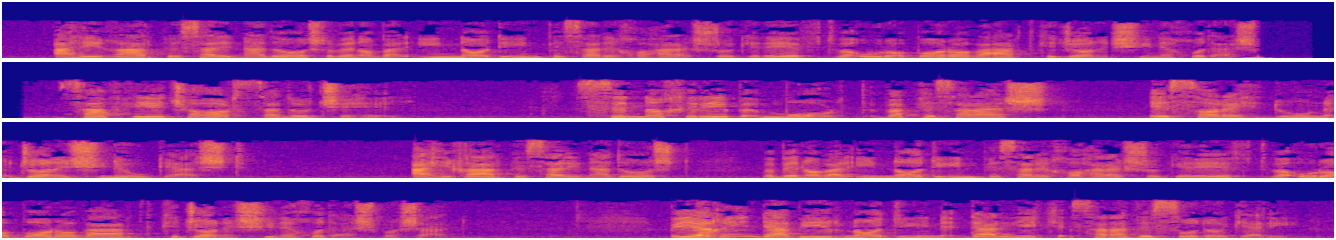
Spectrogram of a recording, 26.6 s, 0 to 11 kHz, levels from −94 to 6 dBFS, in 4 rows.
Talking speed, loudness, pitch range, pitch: 125 wpm, -27 LUFS, 160-225 Hz, 190 Hz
